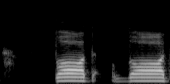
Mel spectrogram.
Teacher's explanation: হ্যাঁ, হ্যাঁ, বাংলাতে মানে জদ লেখা রয়েছে, কিন্তু এটার বিষয় হচ্ছে যে আপনি যদি এর উচ্চারণটা জদ এবং দদের বীজখান থেকে হয়, যেটা মানে জিভের সাইডের কিনারা এবং সাইডের দাঁতের মানে গোড়ার সঙ্গে লাগিয়ে উচ্চারণ হয়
